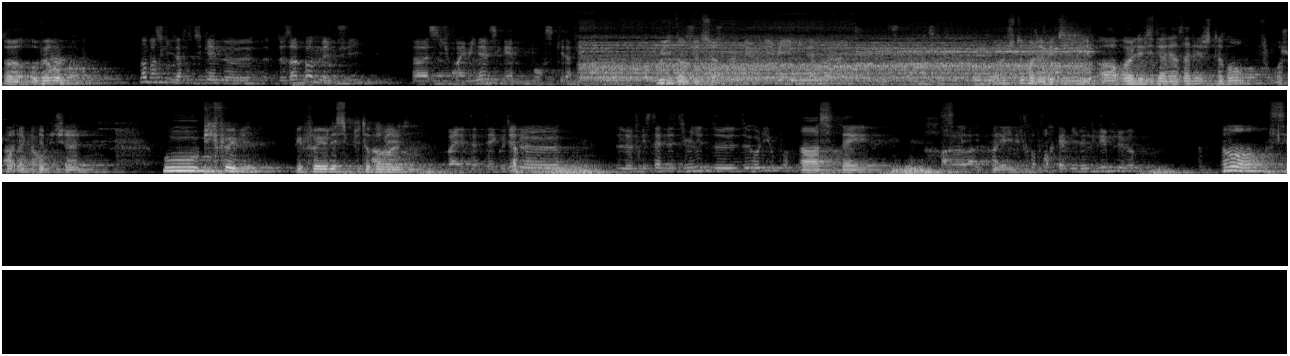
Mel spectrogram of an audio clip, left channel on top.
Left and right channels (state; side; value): silent; right; 58 dB below the other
